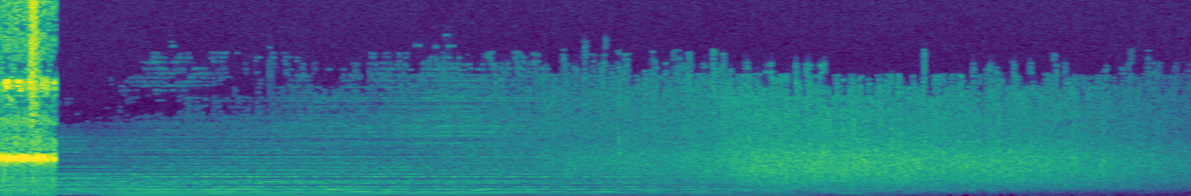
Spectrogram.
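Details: Soft, sustained ambient music with a brief loud opening burst, then a slowly fading wash of tones; no animal voices.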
